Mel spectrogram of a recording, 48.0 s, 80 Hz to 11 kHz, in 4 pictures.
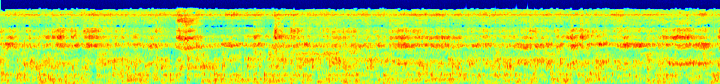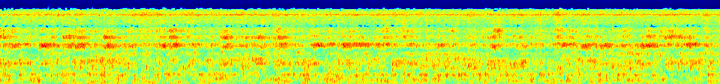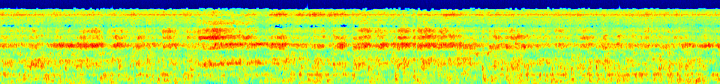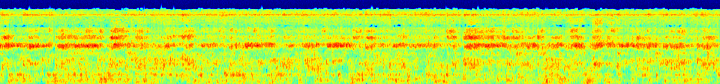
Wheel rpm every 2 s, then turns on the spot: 230, 230, 230, 230, 230, 240, 240, 230, 230, 230, 230, 230, 230, 230, 230, 230, 240, 230, 240, 230, 230, 230, 240, 230.
none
